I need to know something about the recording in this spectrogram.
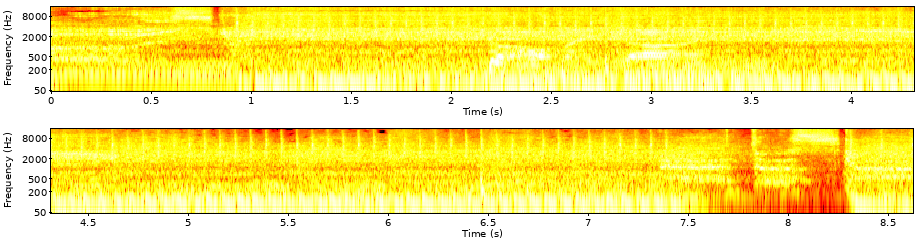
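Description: Heavy beatdown hardcore metal recording: down-tuned, distorted riffing with a heavy low end and drums, with a harsh vocal. It drops out briefly near the end.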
